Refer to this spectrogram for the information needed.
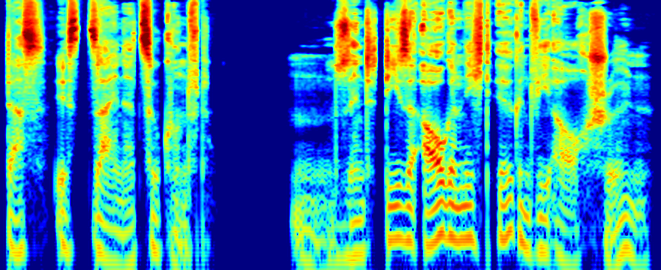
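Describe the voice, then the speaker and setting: A man narrating a scripted story for language learners in deliberate, simple short phrases. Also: extremely low pitch, dark tone, slightly rough, no room sound, studio quality.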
